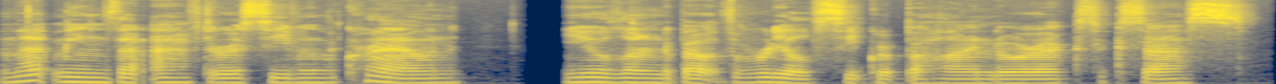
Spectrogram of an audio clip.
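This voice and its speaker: A man voicing an arrogant, menacing archdemon in a dramatic audio roleplay, speaking in a condescending, theatrical, unhurried manner. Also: mid-range voice, little pitch movement, lightly acted. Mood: haughty. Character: arrogant, menacing male archdemon who strikes bargains.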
